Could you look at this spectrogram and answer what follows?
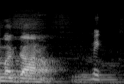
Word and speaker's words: McDonough: You have Neil how do you say his name? McDonough? Neil McDonough. McDonough? Yep. Okay.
